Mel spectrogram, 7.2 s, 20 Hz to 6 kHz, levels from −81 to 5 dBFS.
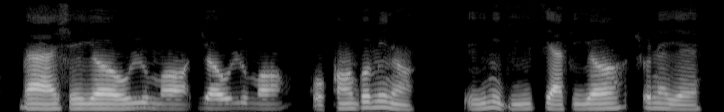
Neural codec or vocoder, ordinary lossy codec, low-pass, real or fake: none; MP3, 32 kbps; 5.4 kHz; real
